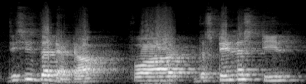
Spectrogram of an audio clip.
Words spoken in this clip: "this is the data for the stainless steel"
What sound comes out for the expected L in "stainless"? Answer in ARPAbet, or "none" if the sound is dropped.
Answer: none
